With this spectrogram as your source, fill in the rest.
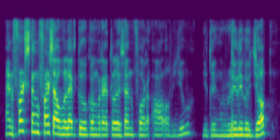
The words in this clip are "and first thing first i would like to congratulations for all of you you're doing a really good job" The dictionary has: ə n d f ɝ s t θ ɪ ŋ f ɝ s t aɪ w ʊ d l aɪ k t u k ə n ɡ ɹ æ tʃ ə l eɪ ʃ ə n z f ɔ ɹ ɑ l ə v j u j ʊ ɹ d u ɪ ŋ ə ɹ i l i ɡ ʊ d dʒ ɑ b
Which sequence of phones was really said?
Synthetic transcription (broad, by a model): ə n f ɝ s t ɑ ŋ f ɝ s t aɪ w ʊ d l aɪ k t u k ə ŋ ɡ ɹ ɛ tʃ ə l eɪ s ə n f ɔ ɹ ɑ l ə f j u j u d u ɪ ŋ ə ɹ i l i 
